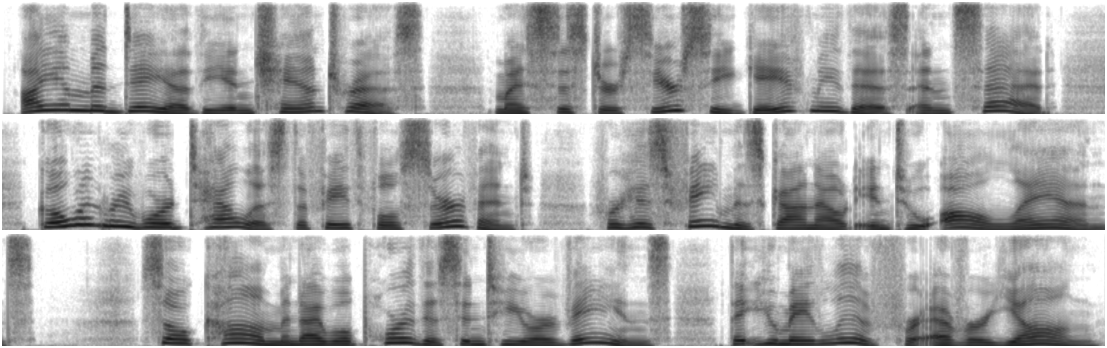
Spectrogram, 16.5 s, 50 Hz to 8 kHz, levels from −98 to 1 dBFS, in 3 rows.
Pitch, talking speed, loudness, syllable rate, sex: 230 Hz, 165 wpm, -17 LUFS, 4.0 syllables/s, female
